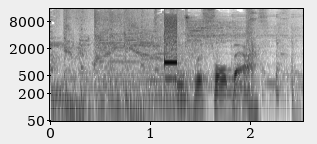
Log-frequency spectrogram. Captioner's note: beep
